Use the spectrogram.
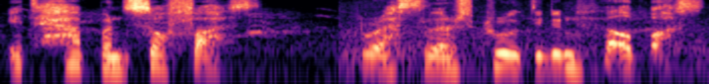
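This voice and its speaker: Slow-spoken dying shipwrecked sailor. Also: male voice, on the high side, a bit bright, slight background noise. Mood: grim recounting. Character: dying shipwrecked sailor, weary and resigned to death. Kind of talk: video game voice acting.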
